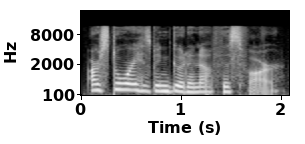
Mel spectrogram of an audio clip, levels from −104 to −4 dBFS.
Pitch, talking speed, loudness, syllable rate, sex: 220 Hz, 230 wpm, -17 LUFS, 5.2 syllables/s, female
